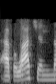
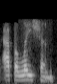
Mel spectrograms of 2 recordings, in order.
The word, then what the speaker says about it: Appalachian: In this part of the Appalachian Mountains, we call it Appalachian, not Appalachian.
